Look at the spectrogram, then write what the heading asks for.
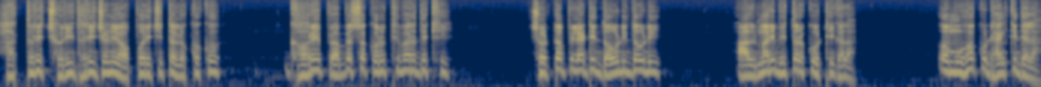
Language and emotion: Odia, fearful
